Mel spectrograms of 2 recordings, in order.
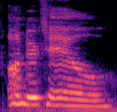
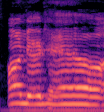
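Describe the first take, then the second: First: Slow announcement. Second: Louder announcement. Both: Shown as a demonstration. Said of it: "announcing next album".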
